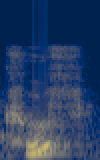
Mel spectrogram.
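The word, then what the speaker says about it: ק: okay then we have kouf roof and that of course makes the cue sound just the second okay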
